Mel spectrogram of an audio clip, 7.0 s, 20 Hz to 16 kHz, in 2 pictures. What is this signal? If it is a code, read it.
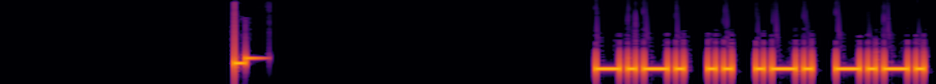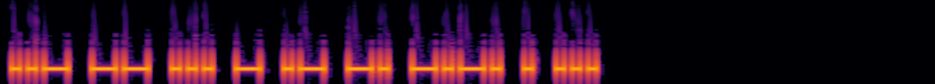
Morse code, heard as a keyed tone, about 40 wpm, 700 Hz. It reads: CIRCUMSTANCES
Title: ES:S Suffix - Top 100 Words with Base Words 40wpm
